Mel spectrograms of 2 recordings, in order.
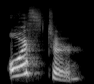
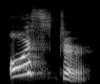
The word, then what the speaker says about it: oyster: e oyster oyster and the stress is on the first syllable there are just two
